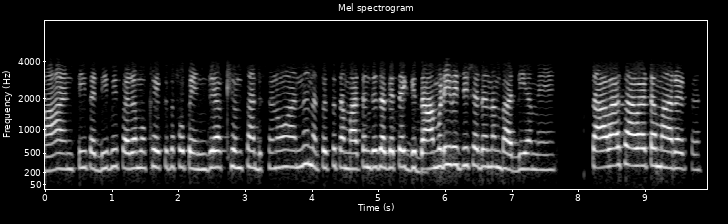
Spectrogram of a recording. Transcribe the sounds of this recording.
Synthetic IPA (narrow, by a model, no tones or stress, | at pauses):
ɦaːɐ̃ɳʈit̪ɐɗibɪpɐɾmũːkʰeɦɪkʊt̪ɐfopɐ̃ɦɪ̃ɲd͡ʑeɐkʰijʊnɪ̆sãɗɪsɪɽ̃oaːɦɪn̆nɐt̪ʰət̪ɐʈ̪ɐmaːʈənɪ̆d͡ʑeːd͡ʑɐɡət̪eɡɪd̪aːmɪɽiʋɪd͡ʑʱit͡ɕʰɐɗənənɪ̆bʱaːɗijəmẽ | saːʋasaːʋaʈɐmaːɾəʈ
